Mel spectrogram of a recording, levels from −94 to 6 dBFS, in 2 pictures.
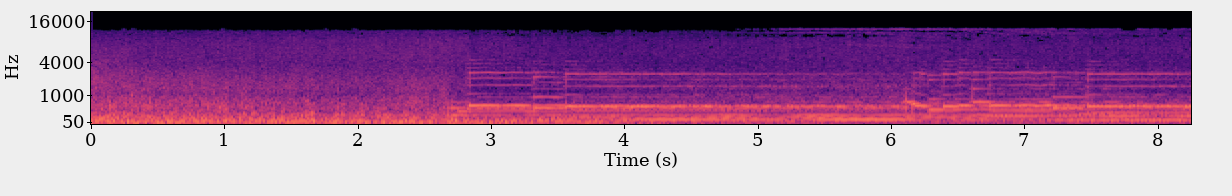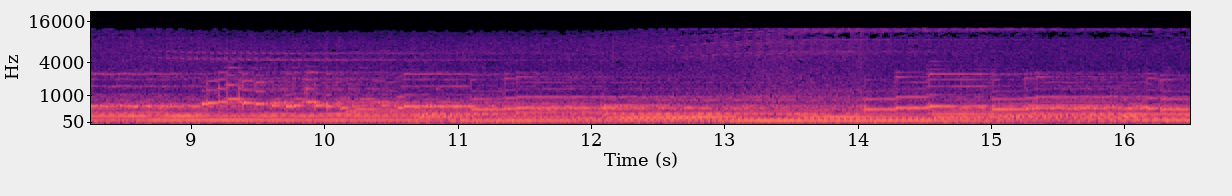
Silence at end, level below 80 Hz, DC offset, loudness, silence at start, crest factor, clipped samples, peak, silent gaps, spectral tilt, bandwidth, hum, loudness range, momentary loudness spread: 0 s; -36 dBFS; under 0.1%; -27 LUFS; 0 s; 12 dB; under 0.1%; -14 dBFS; none; -6.5 dB/octave; 13 kHz; none; 1 LU; 4 LU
